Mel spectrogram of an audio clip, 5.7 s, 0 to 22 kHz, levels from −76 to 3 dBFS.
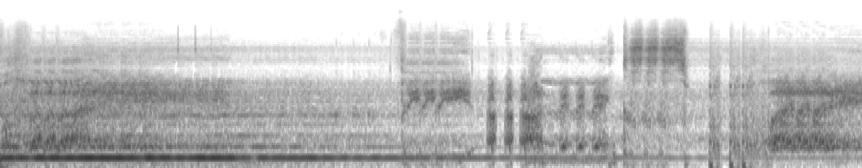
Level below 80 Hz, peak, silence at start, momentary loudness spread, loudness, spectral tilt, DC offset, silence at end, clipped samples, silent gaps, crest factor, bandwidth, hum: -48 dBFS; -8 dBFS; 0 s; 10 LU; -22 LUFS; -3 dB/octave; under 0.1%; 0 s; under 0.1%; none; 14 dB; 13 kHz; none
